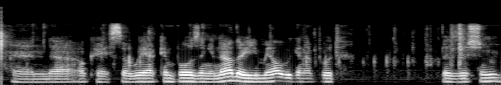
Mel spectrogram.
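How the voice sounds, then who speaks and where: Speaking at a fairly quick pace with a non-native accent, a man keeps a medium pitch and a monotone, flat intonation. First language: not English. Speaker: software developer tutorial maker. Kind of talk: screen-recorded coding tutorial. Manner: many filler words and hesitations.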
